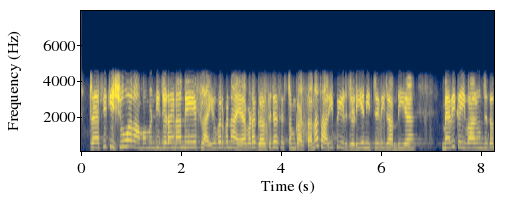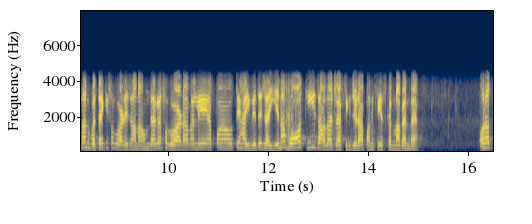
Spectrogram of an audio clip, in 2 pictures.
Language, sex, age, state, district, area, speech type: Punjabi, female, 30-45, Punjab, Jalandhar, urban, conversation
